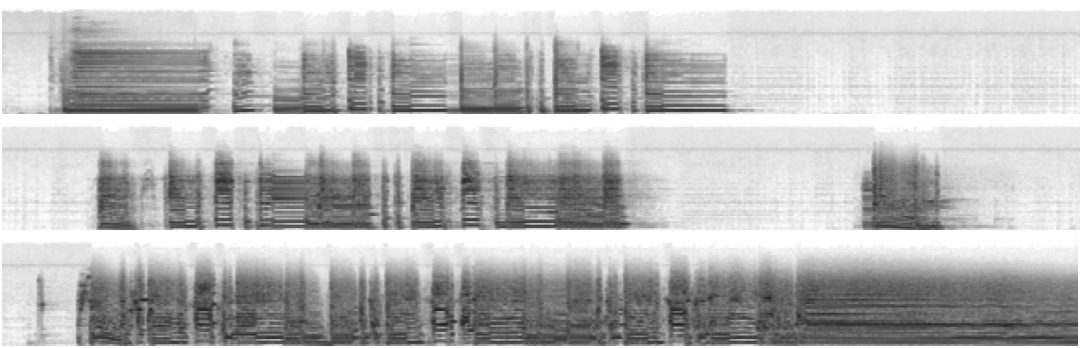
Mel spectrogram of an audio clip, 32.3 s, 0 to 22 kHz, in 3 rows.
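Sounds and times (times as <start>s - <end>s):
electric guitar playing picked phrase and crunchy distorted chords: 0.5s - 7.3s, 11.8s - 17.3s, 19.4s - 20.7s, 21.9s - 32.3s.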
